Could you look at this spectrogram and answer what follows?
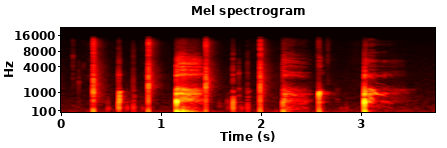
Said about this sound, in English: I pitched to him on the phone that the organic human nature of his voice telling jokes might blend well with the organic human nature of my human lips, tongue, finger snaps, like this.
